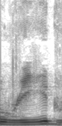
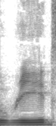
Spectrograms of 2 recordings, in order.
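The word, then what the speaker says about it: Reid: I'm on Twitter at Joe Reed. Reed is spelled R-E-I-D. I am on Letterboxd, Joe Reed, spelled the same way. – And I am on Twitter at Crispy File. That's F-E-I-L, also on Letterboxd under the same name.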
